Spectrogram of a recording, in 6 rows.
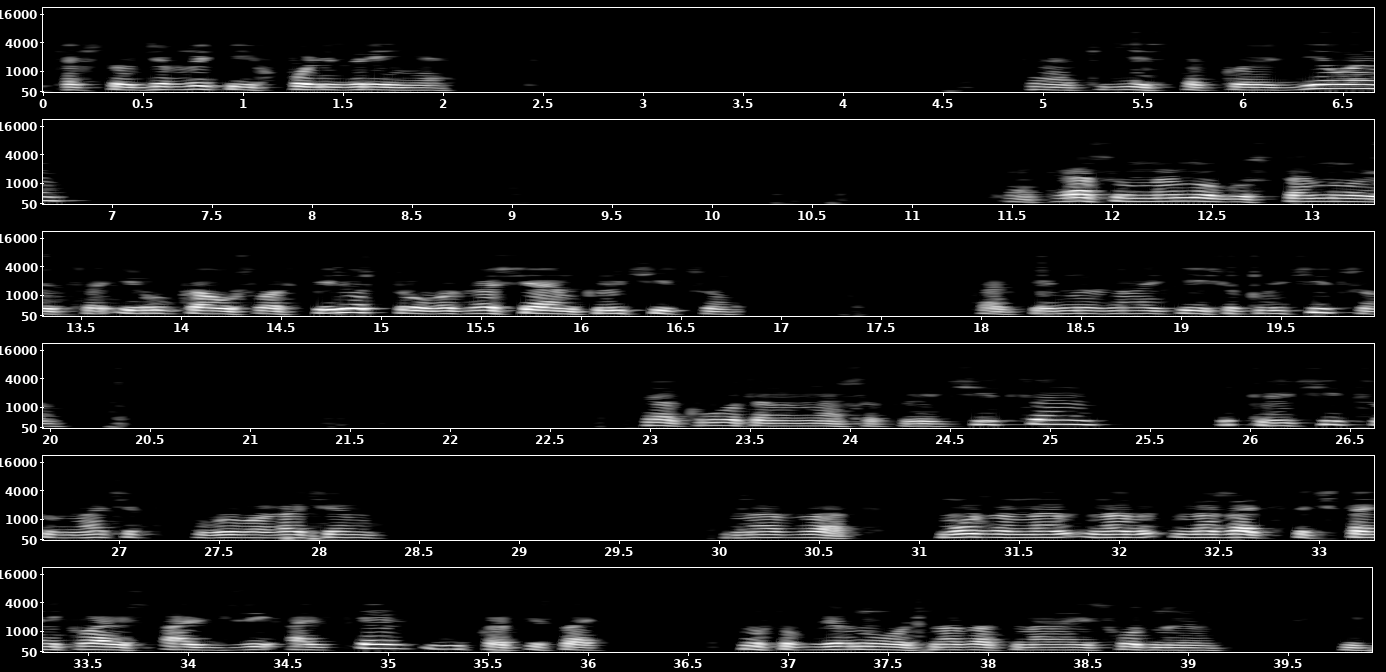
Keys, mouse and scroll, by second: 0.1 drag, 5.0 middle click, 5.6 scroll down 1, 10.8-13.7 middle drag, 15.0 click, 17.7-19.0 middle drag, 19.5 click, 20.7-21.8 middle drag, 23.5 click, 24.2-26.5 middle drag, 27.7 r, 31.0-33.2 middle drag, 36.0-38.1 shift+middle drag.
